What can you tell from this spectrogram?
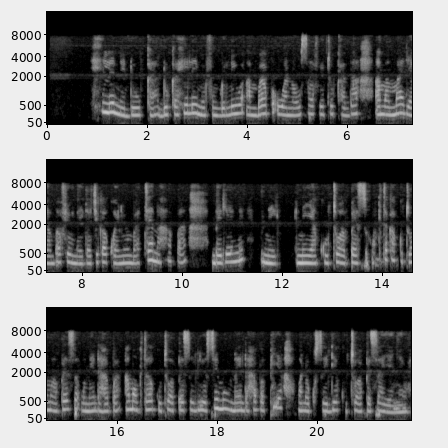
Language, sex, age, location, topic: Swahili, female, 25-35, Nakuru, finance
